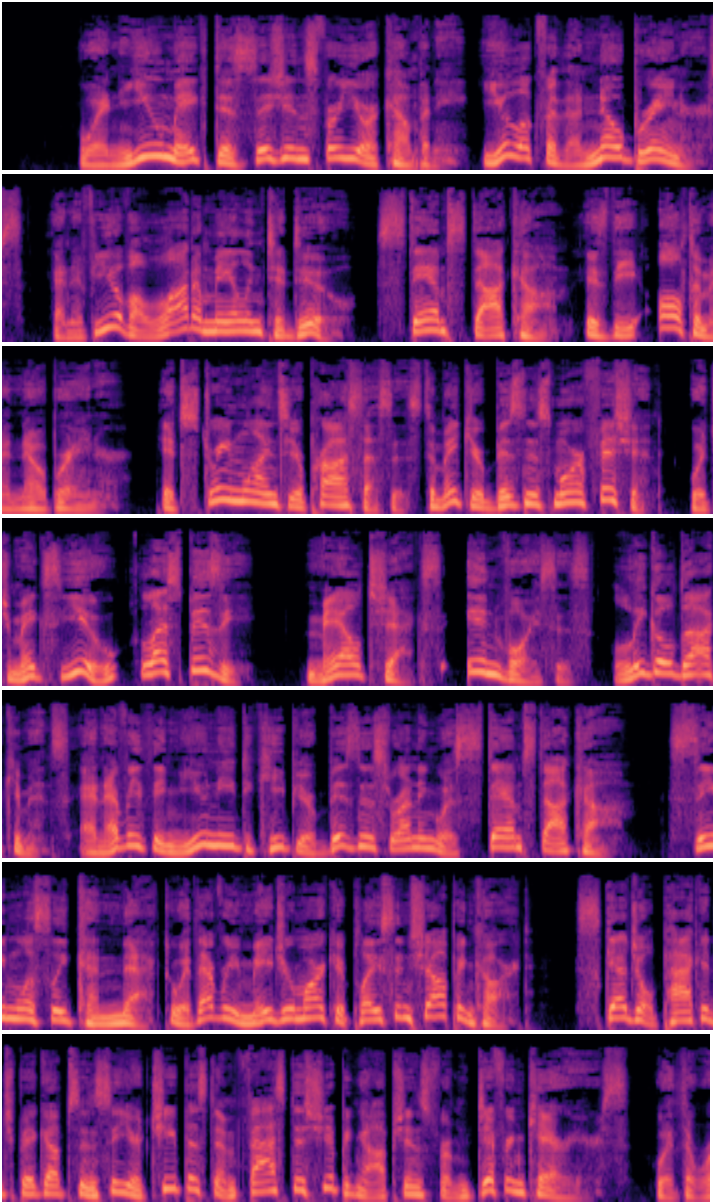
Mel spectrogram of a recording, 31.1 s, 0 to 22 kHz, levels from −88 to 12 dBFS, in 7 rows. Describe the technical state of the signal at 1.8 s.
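At 1.8 s the speech signal is intact, with no dropout, distortion, or other technical fault.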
